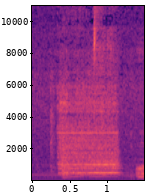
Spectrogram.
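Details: Real optometrist eye examination during a refraction test, with the patient comparing first versus second lens: a brief mechanical whirring click as the phoropter switches lenses, a normal device sound.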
